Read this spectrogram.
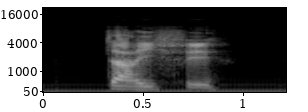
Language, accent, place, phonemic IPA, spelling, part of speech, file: French, France, Lyon, /ta.ʁi.fe/, tarifer, verb, LL-Q150 (fra)-tarifer.wav
- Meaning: to fix the price (of)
